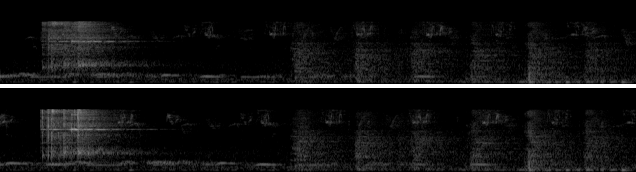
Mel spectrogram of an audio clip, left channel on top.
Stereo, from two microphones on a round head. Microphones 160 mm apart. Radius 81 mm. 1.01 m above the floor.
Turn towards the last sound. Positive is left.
turn(degrees=-45)  # may be behind; listen again after turning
